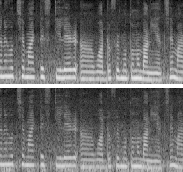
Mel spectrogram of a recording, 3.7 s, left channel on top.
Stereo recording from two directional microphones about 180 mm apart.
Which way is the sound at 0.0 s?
20° left (ahead or behind).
